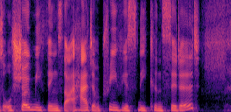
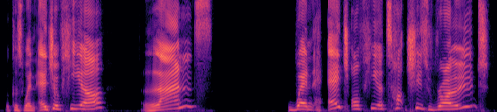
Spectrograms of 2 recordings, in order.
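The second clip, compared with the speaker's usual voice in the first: hyped promo; 6 semitones higher, 3 dB louder, slower than usual. Real, not acted. Hyping her book launch.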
